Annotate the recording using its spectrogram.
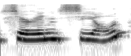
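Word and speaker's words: Cirincione: How do you pronounce her name? Cirin.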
